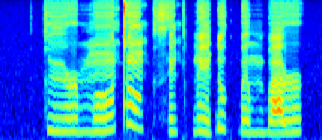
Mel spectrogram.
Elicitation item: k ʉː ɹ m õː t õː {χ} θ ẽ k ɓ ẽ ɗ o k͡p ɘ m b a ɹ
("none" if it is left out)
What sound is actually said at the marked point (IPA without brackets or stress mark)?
k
